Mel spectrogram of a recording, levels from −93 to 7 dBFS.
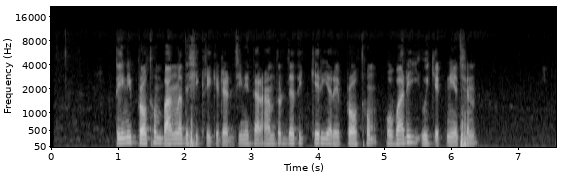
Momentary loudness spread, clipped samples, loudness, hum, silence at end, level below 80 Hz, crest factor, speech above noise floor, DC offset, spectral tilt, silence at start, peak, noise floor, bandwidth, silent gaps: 8 LU; under 0.1%; -27 LUFS; 50 Hz at -60 dBFS; 1.2 s; -48 dBFS; 22 dB; 41 dB; under 0.1%; -8 dB/octave; 1 s; -6 dBFS; -67 dBFS; 10.5 kHz; none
